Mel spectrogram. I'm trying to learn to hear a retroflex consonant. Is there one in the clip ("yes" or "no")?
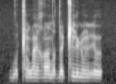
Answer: yes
